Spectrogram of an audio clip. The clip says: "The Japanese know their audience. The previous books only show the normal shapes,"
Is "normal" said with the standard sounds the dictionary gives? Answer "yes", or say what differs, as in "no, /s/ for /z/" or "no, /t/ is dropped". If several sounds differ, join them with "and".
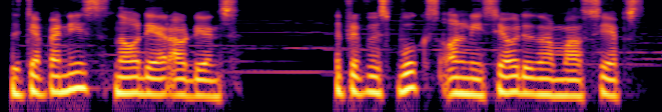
yes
